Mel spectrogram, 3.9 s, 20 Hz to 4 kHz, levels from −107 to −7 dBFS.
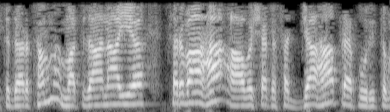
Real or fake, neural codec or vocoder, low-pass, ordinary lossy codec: real; none; 3.6 kHz; none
